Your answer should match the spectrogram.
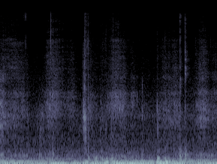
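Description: A few faint computer-mouse clicks over a low steady hum, as the browser window is grabbed and dragged to resize it.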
